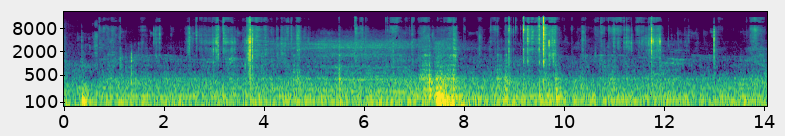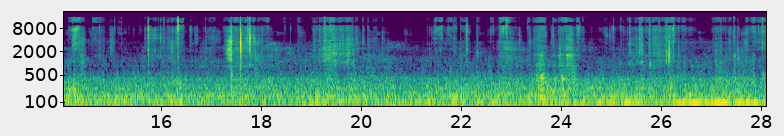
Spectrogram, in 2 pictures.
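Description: A sheet of origami paper being folded by hand: faint rustling and crinkling, broken by scattered short, sharp crackles as folds are pressed.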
